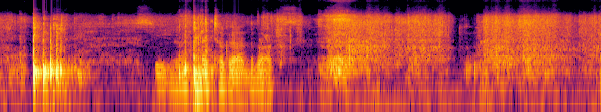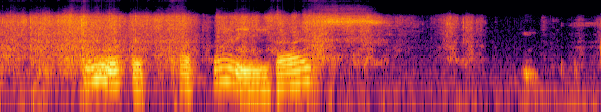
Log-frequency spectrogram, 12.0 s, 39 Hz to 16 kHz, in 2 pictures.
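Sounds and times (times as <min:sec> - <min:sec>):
plastic bag crinkling: 0:01.8 - 0:11.0.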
